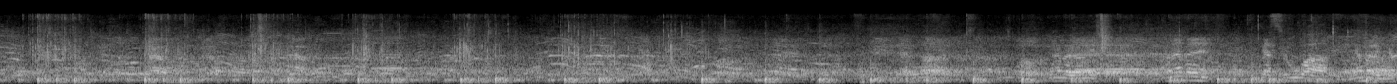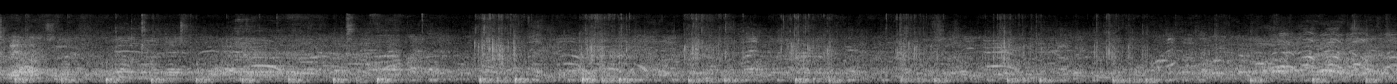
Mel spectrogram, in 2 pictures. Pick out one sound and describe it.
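Men shout to each other on an open outdoor pitch.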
